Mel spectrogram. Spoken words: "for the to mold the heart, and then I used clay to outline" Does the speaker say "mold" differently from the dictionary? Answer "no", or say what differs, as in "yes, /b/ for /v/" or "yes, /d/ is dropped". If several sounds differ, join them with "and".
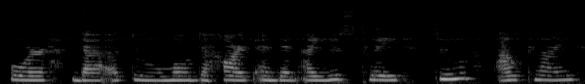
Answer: yes, /l/ is dropped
